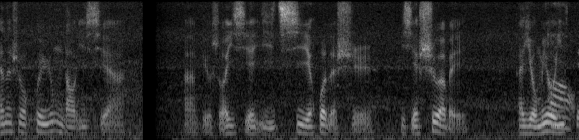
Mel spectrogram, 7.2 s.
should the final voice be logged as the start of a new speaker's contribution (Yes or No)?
No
